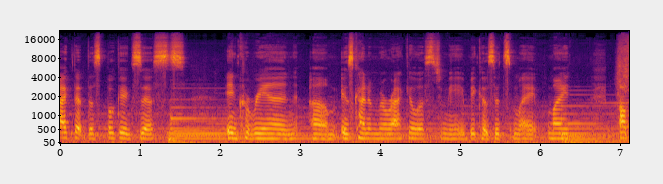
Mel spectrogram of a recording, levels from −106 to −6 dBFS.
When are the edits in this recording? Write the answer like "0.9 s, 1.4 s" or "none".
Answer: none

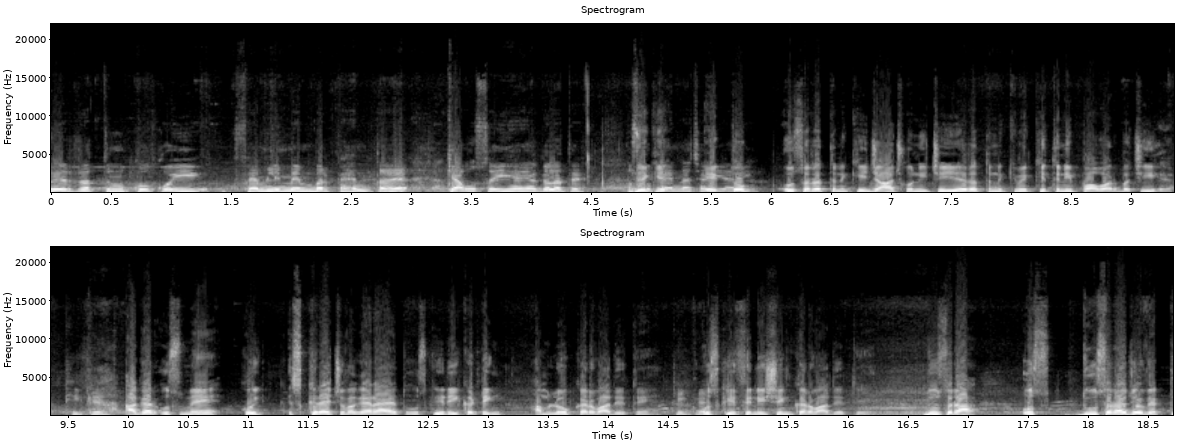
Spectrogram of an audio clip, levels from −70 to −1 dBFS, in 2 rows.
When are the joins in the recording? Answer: none

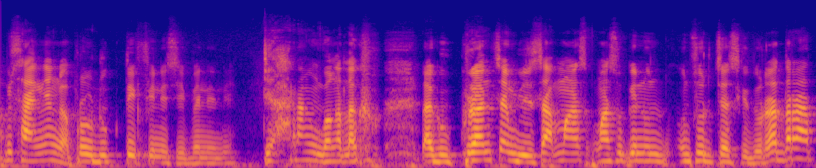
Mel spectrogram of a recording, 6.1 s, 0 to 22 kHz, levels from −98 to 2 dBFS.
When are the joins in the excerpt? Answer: 1.8 s

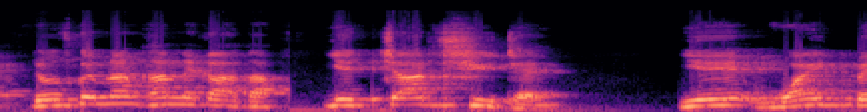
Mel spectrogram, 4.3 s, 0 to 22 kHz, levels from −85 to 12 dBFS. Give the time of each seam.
1.5 s

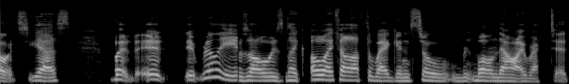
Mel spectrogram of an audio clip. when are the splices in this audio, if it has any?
2.8 s

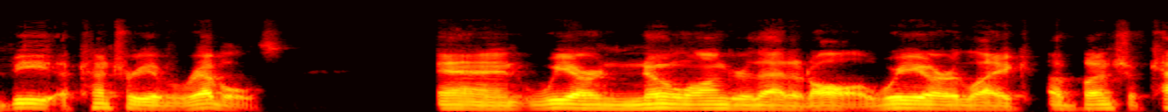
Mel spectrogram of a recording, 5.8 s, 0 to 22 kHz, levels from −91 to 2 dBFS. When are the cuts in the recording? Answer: none

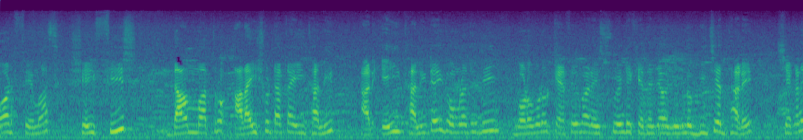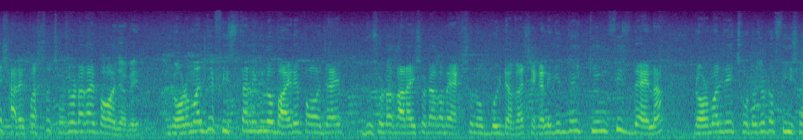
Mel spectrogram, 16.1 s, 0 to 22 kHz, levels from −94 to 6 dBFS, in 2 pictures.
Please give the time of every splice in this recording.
none

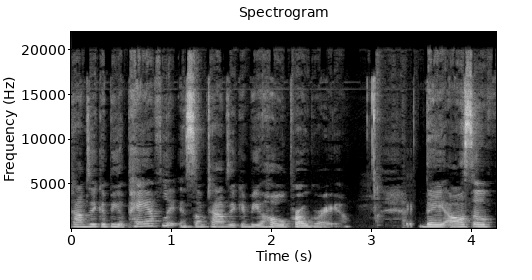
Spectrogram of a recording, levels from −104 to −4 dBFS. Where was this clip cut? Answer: 3.4 s

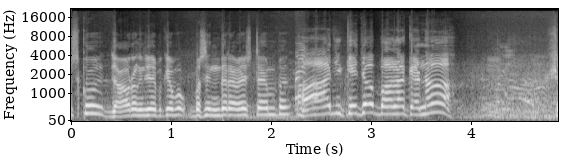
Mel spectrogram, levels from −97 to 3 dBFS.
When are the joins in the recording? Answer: 2.2 s

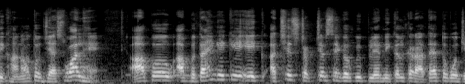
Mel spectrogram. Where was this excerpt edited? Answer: none

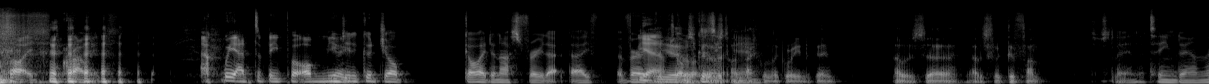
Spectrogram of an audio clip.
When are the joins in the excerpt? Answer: 3.5 s, 7.2 s

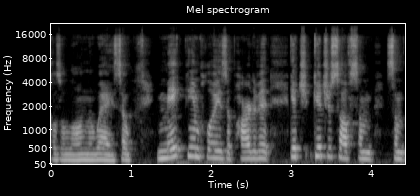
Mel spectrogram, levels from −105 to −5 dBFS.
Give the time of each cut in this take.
2.8 s

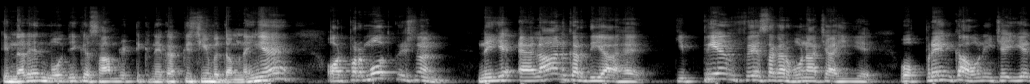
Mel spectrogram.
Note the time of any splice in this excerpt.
none

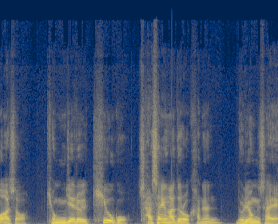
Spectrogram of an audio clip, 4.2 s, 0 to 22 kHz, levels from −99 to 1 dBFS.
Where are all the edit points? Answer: 2.0 s

